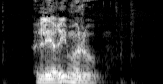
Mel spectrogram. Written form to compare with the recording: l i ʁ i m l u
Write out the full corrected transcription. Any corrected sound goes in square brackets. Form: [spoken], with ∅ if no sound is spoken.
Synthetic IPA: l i ʁ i m [ɾ] u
